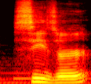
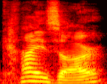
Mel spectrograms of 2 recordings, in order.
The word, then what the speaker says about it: Caesar: Caesar or sorry, I'm going to pronounce it the correct way, Kyzar Legion's Emperor.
